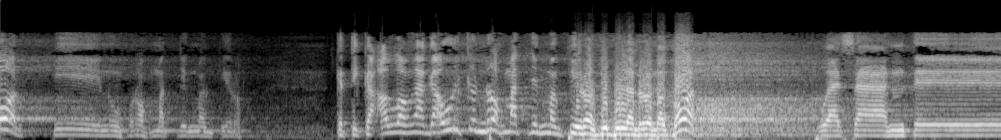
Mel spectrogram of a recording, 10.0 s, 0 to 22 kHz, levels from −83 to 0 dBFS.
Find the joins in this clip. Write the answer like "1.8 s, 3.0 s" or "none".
none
